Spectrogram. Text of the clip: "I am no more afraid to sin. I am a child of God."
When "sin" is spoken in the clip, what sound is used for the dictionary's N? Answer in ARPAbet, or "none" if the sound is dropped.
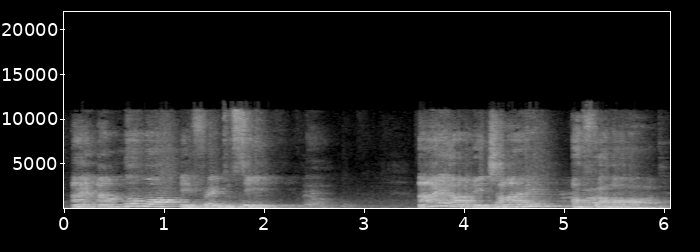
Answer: none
